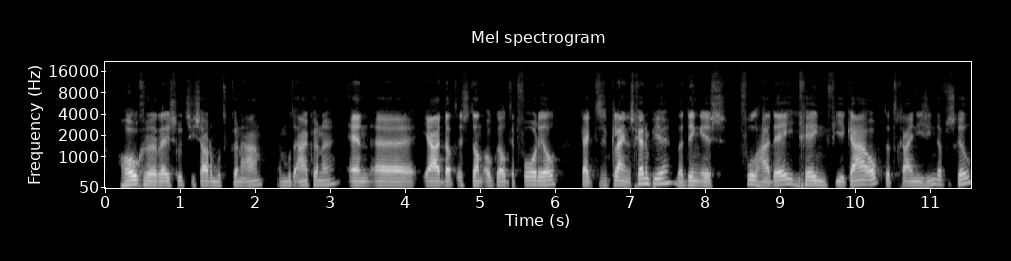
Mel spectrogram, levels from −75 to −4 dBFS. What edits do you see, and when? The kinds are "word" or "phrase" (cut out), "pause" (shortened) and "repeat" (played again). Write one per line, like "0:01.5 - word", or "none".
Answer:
0:02.2 - pause
0:05.4 - word
0:09.3 - phrase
